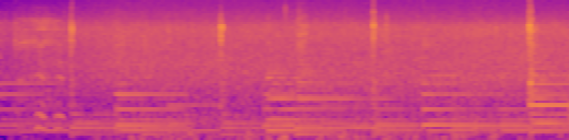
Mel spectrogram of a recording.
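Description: Acoustic guitar picking slow, sustained notes and chords, fading up over the first second, over a steady wash of background noise.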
